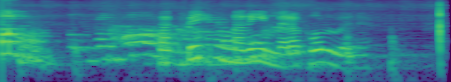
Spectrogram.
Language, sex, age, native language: Icelandic, female, 14, Icelandic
